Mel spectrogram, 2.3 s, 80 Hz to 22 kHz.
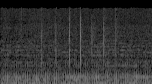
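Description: Faint clicks of the Coby Kyros MID1042 tablet's hardware volume-down button, pressed about seven times in quick succession to step down a menu, over a quiet background hum.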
